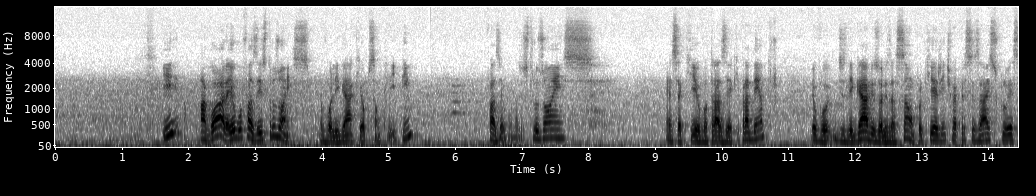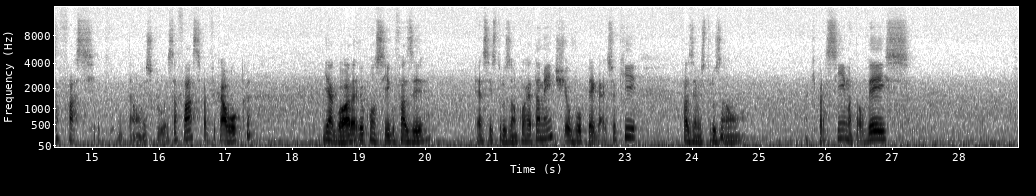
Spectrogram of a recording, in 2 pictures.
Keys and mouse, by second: 1.7 click, 3.0 e, 4.7 click, 5.4 ctrl+middle click, 6.0 shift+middle click, 6.3 ctrl+middle click, 6.8 middle click, 7.7 e, 9.0 click, 9.6 e, 12.7 click, 12.8 middle click, 14.6 x, 17.7 middle click, 17.9 click, 18.4 middle click, 19.9 middle click, 21.2 click, 21.7 shift+click, 23.2 e, 26.7 middle click, 27.7 middle click, 28.4 click, 28.7 e.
